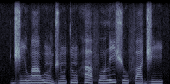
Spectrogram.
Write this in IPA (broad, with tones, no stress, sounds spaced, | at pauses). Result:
d͡ʒ i˧ w ã˦ w ũ˦˨ d͡ʒ ũ˧ t ũ˦ h a˦˨ f o˧ l i˦ ʃ u˧ f a˦ d͡ʒ i˧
